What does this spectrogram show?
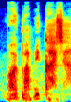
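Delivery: whispered imitation of a lost voice; sick man croaking out a phone reply; voiceless pastor. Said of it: "¿Pero por qué hablas así?". (susurro afónico imitado)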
